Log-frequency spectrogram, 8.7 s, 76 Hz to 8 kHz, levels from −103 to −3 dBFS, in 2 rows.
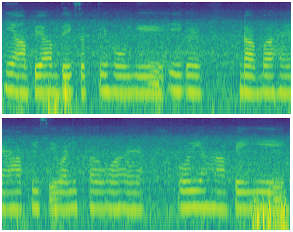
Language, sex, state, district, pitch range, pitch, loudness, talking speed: Hindi, female, Haryana, Rohtak, 185-195 Hz, 185 Hz, -19 LUFS, 145 wpm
